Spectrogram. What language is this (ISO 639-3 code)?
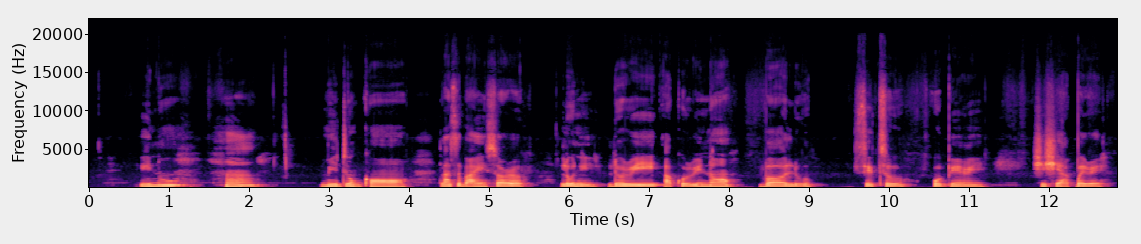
yor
